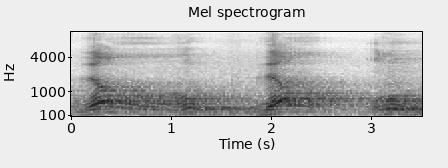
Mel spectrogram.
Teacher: di sini ee nampak sifat yang menyertainya yaitu takrir irtiadful lisan harus ada getaran ya di ujung lidah yang kedua getaran pada huruf ra di sini tafkhim ya tebal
